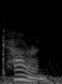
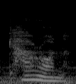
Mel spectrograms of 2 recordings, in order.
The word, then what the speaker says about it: Charon: It's just as you described it, only your pronunciation is a little off. The name you heard wasn't Karen. It was C-H-A-R-O-N, as in Charon, the ferryman of the dead.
